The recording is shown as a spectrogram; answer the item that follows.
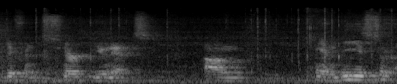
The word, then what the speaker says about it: snRNP: Each of these complexes is called an SNRNP, which people often pronounce SNRP.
